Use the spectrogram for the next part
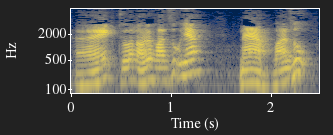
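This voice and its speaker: Husky, bright-voiced male literature teacher. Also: on the high side, sing-song, quick pace. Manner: emphatic, keeps asking "đúng không?". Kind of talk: lecture to high school students.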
